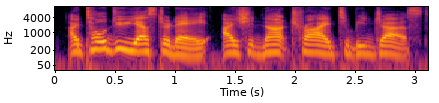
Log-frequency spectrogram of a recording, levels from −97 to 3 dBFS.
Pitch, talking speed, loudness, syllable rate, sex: 160 Hz, 210 wpm, -17 LUFS, 4.7 syllables/s, female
